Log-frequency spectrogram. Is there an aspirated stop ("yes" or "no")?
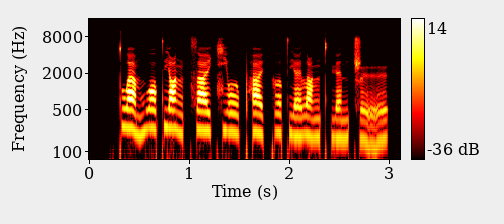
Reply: yes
